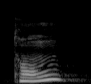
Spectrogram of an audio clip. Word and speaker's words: Dong: It's in Korean, it's pronounced, it's two syllables. It's Dong, D-O-N-G, one, like I won.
